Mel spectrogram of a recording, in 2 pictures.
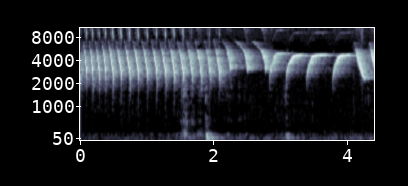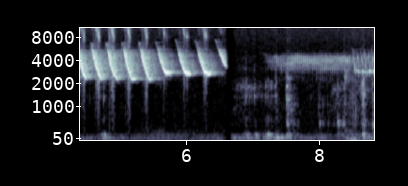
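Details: Lure song of a canary to make others answer: a fast run of rising chirps, then slower sweeping and swooping whistles, a short gap, and a thin sustained high roll.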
